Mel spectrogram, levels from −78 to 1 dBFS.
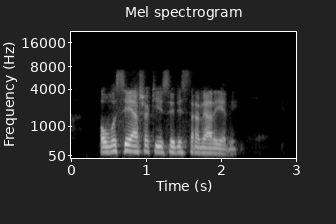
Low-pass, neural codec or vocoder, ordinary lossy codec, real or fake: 7.2 kHz; codec, 16 kHz, 1 kbps, FunCodec, trained on LibriTTS, 50 frames a second; AAC, 48 kbps; fake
